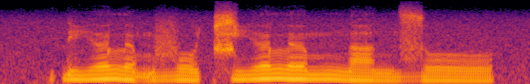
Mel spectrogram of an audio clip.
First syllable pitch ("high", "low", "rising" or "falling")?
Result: rising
